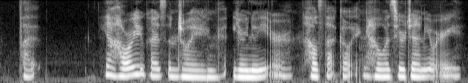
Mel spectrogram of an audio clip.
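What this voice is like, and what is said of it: Deeper, allergy-affected voice. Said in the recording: “I do not like the way my voice sounds today ... because of my allergies, my voice has been a little different and a little deeper”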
